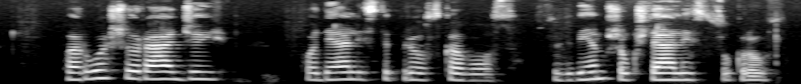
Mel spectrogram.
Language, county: Lithuanian, Panevėžys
